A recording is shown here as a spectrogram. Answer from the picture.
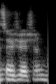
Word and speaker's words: सशासन: सशासन बोलते हैं इसको हम।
